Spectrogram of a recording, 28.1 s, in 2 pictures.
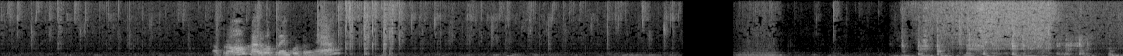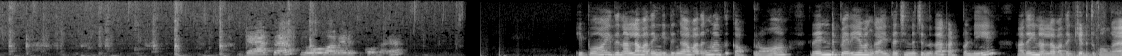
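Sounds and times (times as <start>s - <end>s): spices sizzling in hot oil: 0.0s - 8.6s, 9.2s - 19.9s
spoon scraping a pot: 11.2s - 18.1s.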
